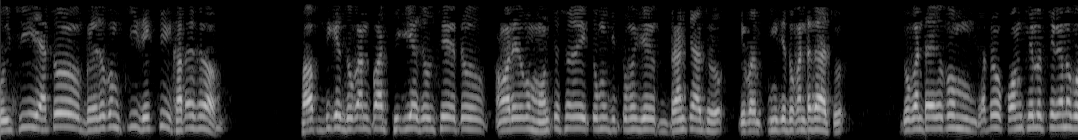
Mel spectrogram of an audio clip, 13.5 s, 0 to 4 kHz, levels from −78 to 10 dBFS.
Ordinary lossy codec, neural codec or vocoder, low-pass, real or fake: MP3, 16 kbps; codec, 16 kHz, 4 kbps, X-Codec, HuBERT features, trained on balanced general audio; 3.6 kHz; fake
